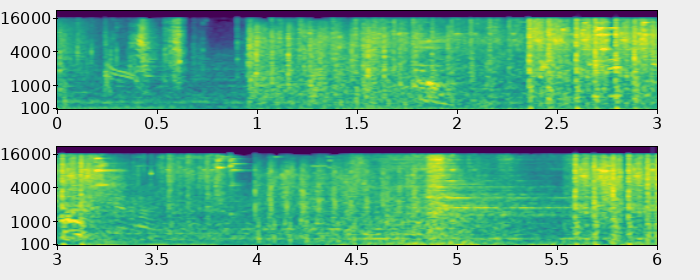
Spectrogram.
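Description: Rifle gunfire rattles in short bursts.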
